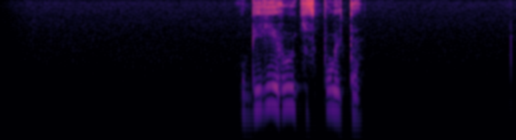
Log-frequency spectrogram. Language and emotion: Russian, angry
